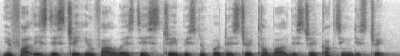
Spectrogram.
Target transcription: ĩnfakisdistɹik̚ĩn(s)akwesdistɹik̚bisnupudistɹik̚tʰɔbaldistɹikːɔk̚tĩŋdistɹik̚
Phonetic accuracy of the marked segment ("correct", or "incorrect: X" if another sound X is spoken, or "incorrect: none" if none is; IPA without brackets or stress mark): incorrect: f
